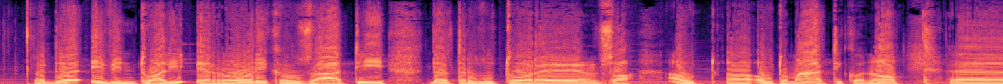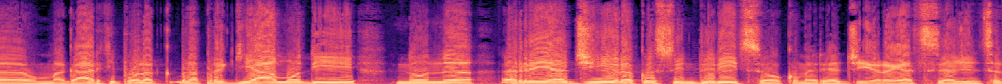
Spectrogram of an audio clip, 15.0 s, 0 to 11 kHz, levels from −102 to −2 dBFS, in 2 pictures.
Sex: male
